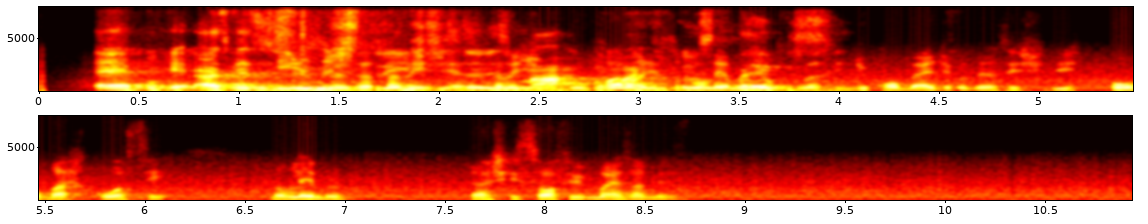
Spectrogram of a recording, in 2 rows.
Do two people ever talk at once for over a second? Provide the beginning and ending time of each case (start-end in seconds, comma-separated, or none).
1.2-3.9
